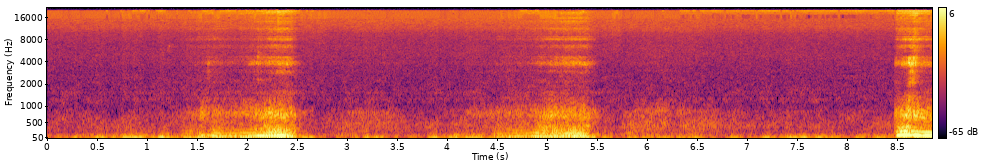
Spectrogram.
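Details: Boyfriend with sleep apnea (polysomnography: 70 apneas per hour, about four times the CPAP threshold of 15) using CPAP: loud, low, rough breaths about every three seconds over steady machine hum, residual snoring and heavy breathing.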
